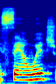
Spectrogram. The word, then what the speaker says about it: sandwich: If you actually look at the dictionary, you would see that there is D in pronunciation of this word, but most of the time I hear it, people say sandwich without the D, and in British they just say sandwich, sandwich, I forgot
